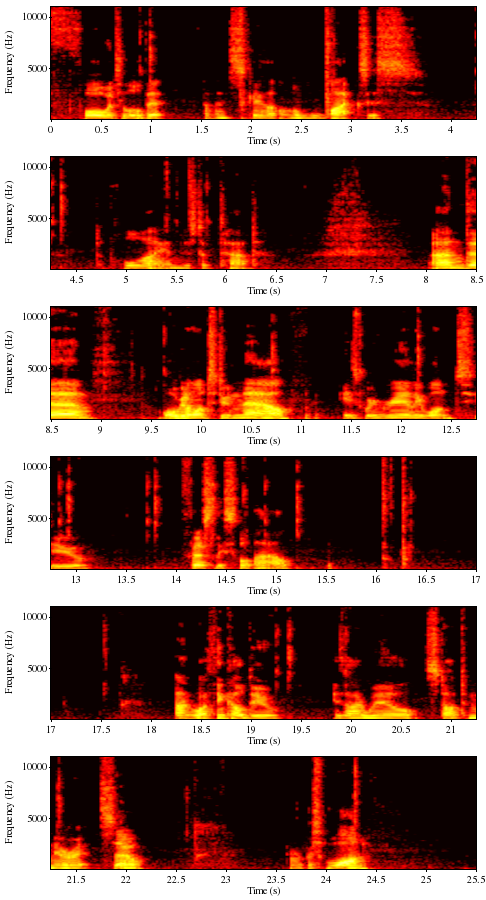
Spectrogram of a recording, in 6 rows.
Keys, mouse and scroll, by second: 1.1 click, 2.0 s, 4.4 click, 5.5 z, 5.9 middle click, 9.6 middle click, 11.7 middle click, 12.9 right click, 13.8 shift+right click, 14.3 right click, 14.9 middle click, 16.1 g, 19.4 click, 20.0 middle click, 24.3 KP_1.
